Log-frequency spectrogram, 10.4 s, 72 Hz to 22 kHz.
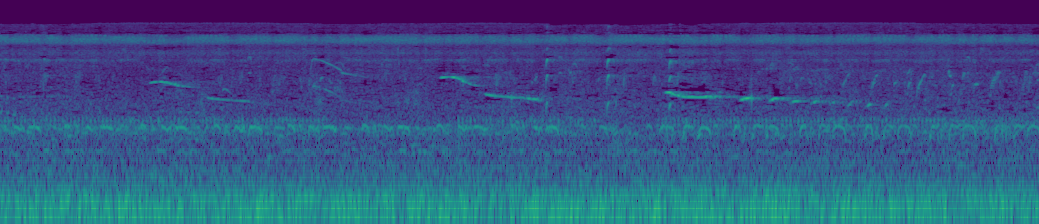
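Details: White-faced whistling duck in Gambia, 2010: clear, thin whistles slurring downward in short runs of two or three notes, over a steady rumble of background noise and a high insect-like hiss.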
